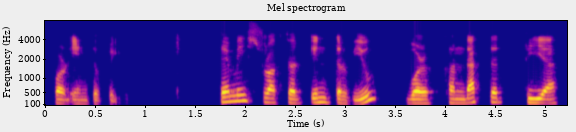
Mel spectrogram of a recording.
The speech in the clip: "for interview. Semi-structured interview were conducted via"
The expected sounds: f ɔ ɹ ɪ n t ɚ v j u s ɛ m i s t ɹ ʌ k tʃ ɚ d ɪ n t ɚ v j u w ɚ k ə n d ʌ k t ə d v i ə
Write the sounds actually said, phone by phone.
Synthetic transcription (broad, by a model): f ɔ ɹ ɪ n t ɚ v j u s ɛ m i s t ɹ ʌ k tʃ ɚ d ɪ n t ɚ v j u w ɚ k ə n d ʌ k t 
